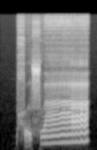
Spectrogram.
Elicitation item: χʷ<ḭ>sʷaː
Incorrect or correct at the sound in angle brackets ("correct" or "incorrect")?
correct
